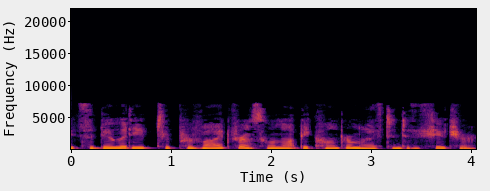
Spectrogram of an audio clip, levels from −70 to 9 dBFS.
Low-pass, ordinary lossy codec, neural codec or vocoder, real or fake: 7.2 kHz; MP3, 32 kbps; codec, 44.1 kHz, 3.4 kbps, Pupu-Codec; fake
